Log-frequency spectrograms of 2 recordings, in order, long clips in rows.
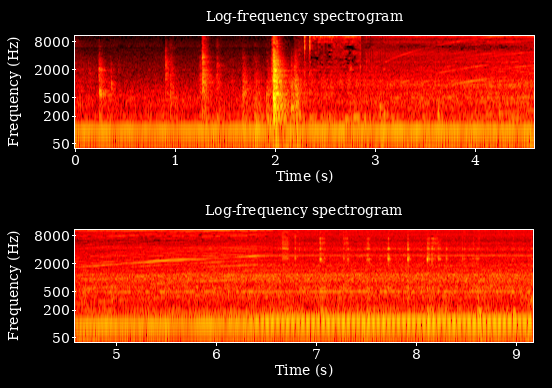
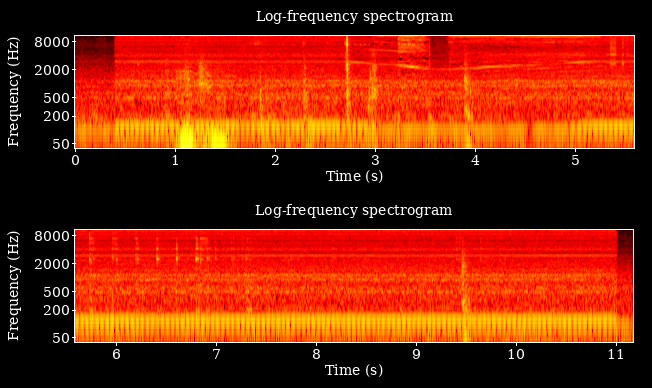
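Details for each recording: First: Hard drive powered up with the system; a few clicks then smooth whir rising in pitch to an even hum as drive spins up and initializes: normal spin-up. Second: Hard drive in an Orico 1106SS SATA hot-swap rack loses power when a second drive is hot-connected. It clunks sharply as the heads park, then its whine sweeps back up as it respins and reinitializes.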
